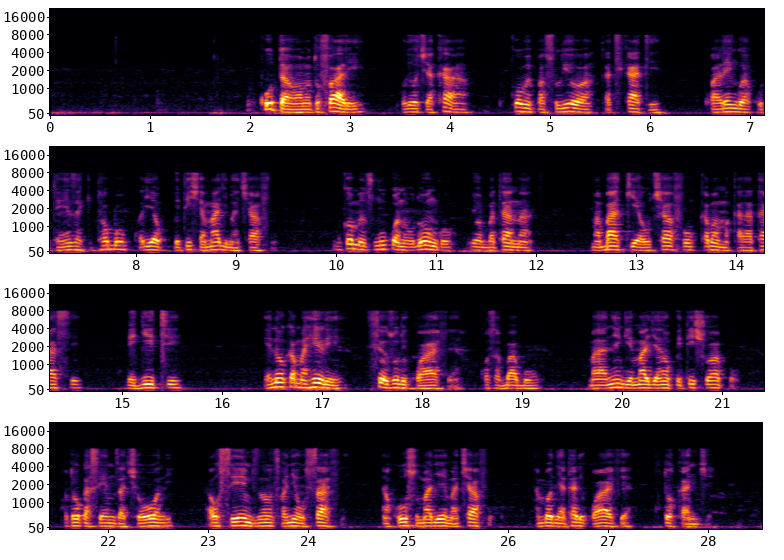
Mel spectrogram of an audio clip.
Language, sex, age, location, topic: Swahili, male, 25-35, Dar es Salaam, government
